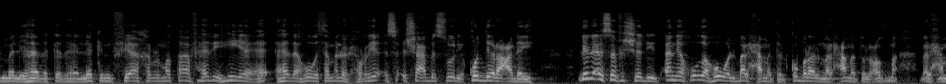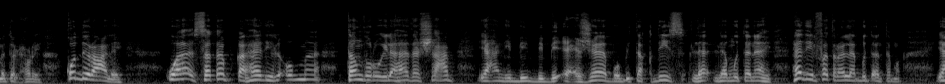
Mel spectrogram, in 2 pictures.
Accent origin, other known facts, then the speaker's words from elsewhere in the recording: Tunisia; أنا أعتبر شو أنت سوري وأنا تونسي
